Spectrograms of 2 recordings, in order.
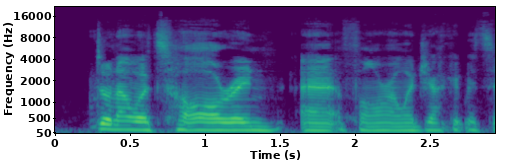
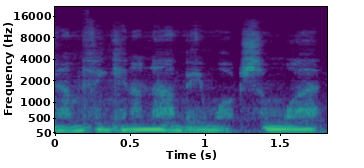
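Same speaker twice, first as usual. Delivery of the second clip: whispering; 3 semitones higher, 7 dB quieter than usual. Retold or imitated. Spooky retold feeling of being watched.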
